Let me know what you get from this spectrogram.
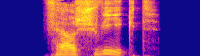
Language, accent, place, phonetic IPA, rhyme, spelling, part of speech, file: German, Germany, Berlin, [fɛɐ̯ˈʃviːkt], -iːkt, verschwiegt, verb, De-verschwiegt.ogg
- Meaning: second-person plural preterite of verschweigen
